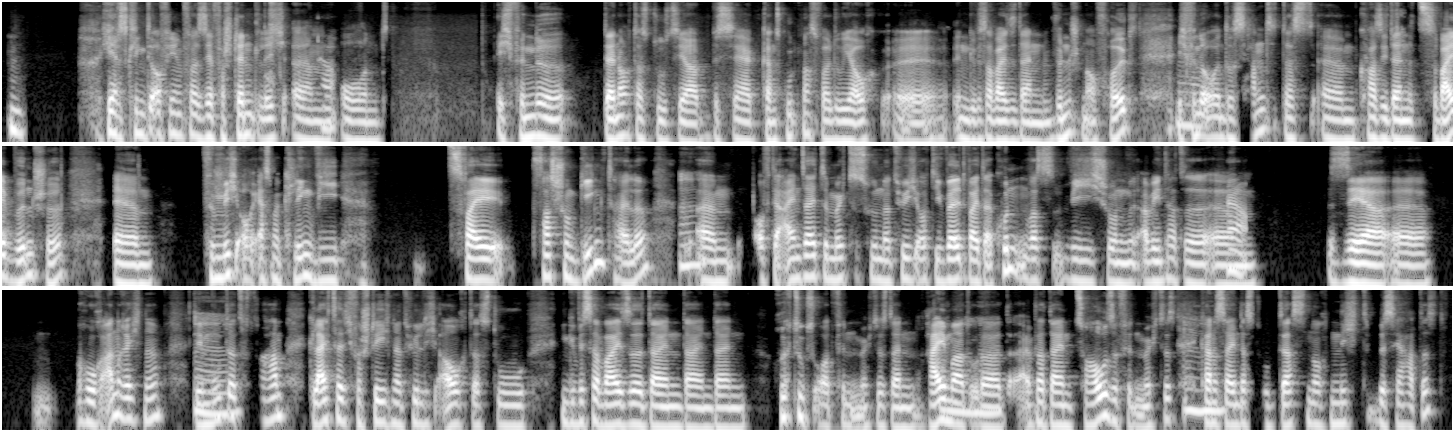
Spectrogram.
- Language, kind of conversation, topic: German, advice, Wie treffe ich wichtige Entscheidungen, wenn die Zukunft unsicher ist und ich mich unsicher fühle?
- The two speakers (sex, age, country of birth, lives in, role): female, 25-29, Germany, Sweden, user; male, 25-29, Germany, Germany, advisor
- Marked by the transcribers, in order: other background noise; static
